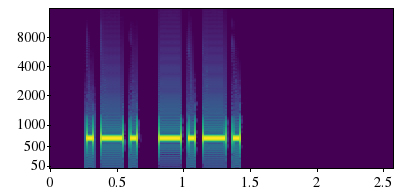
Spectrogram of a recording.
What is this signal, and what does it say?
Morse code, heard as a keyed tone, about 22 wpm, 700 Hz. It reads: RC
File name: practice / 22wpm / Two Letter-Number Combinations - 22wpm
